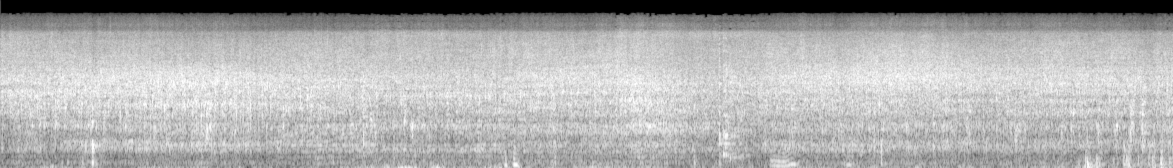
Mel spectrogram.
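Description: Whole fish deep-frying in hot oil in a wok: a steady, dense sizzle.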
